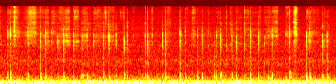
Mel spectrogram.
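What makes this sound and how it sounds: Long acrylic nails tap and scratch along the cloth-covered spine and edge of a closed red hardcover journal, a solid stack of pages angled on a wooden table. Quick, uneven clicks with bright high-frequency flecks ride over a steady low hum, each tap dying away almost at once.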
